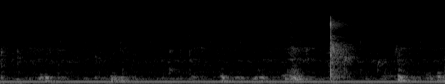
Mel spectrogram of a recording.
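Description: A steady low hum with a few faint soft knocks, and one sharp click about three seconds in.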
